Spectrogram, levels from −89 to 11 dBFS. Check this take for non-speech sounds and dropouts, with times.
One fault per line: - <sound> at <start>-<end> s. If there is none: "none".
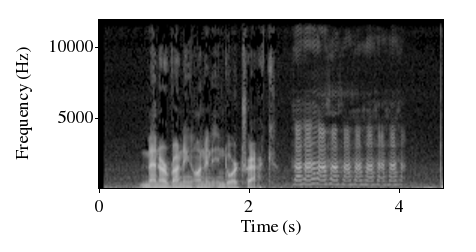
- laugh at 2.6-4.1 s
